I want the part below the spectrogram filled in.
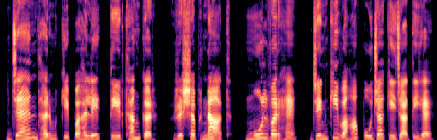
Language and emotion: Hindi, neutral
